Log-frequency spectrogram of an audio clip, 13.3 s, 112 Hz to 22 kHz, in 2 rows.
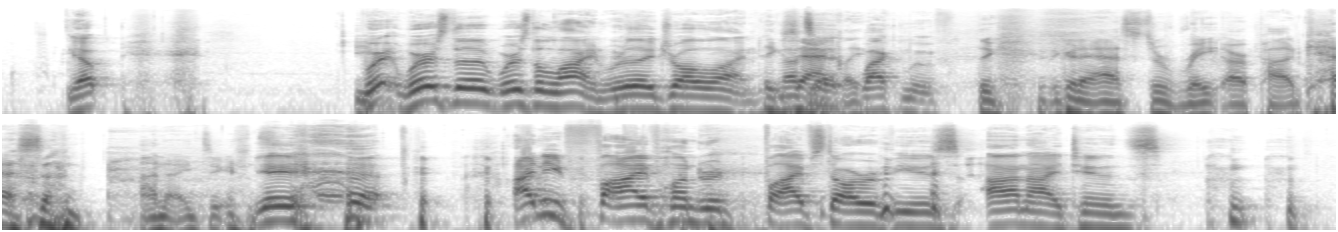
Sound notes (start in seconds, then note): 9.1 chuckle; 12.2 laughter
